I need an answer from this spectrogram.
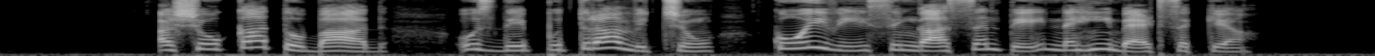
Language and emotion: Punjabi, neutral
